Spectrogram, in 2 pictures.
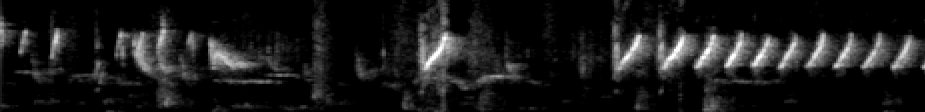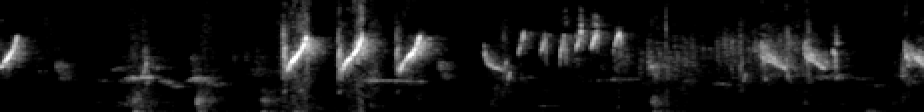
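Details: Kolibri Ninja sunbird song played to coax a silent bird into singing: scattered high twitters, then a fast trill of about ten rising notes, followed by sharp upslurs and more jumbled high chips.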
